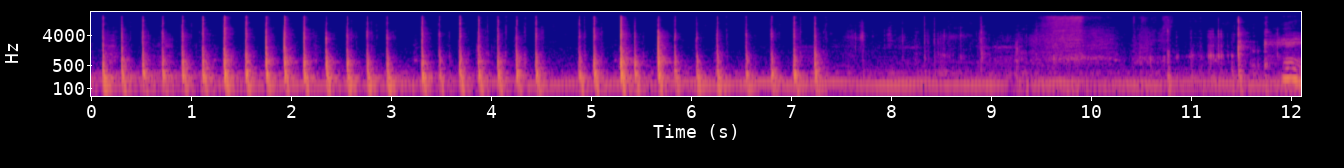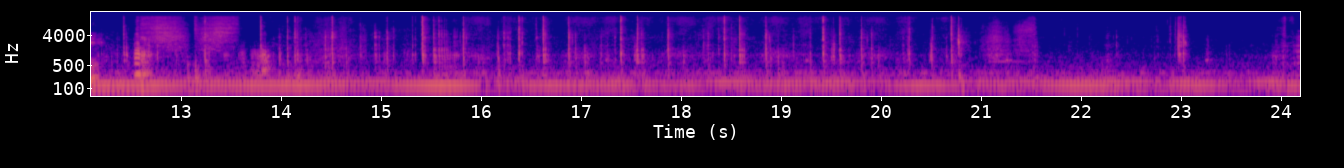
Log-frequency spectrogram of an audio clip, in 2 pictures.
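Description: Quick run of light taps, about four to five a second, for the first seven seconds or so: an ink pad being dabbed onto a clear stamp. After that come scattered softer knocks and rubs as the stamp is pressed down by hand.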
